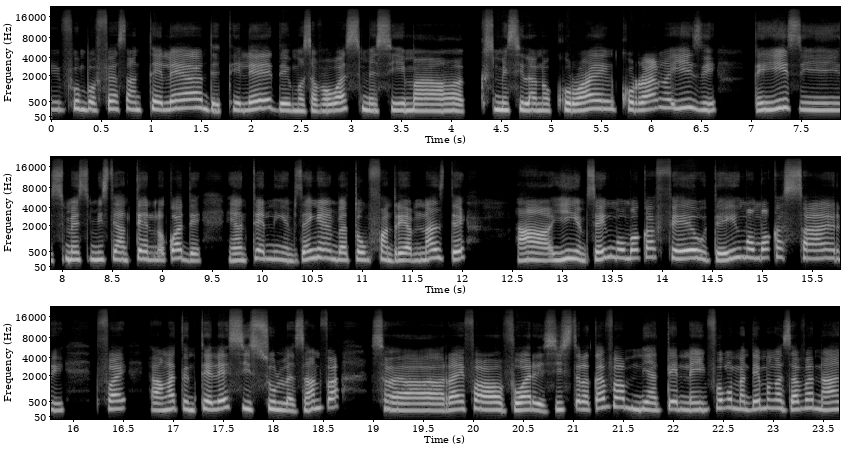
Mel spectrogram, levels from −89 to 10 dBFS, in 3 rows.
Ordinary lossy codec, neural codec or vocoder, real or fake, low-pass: none; vocoder, 44.1 kHz, 128 mel bands every 256 samples, BigVGAN v2; fake; none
